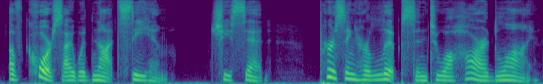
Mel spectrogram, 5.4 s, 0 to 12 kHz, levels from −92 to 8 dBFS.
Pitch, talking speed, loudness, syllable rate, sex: 180 Hz, 175 wpm, -21 LUFS, 4.4 syllables/s, female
